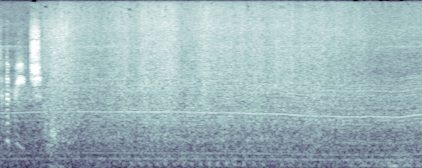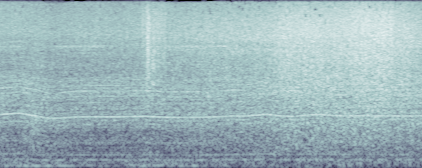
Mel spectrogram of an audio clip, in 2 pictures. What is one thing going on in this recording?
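Water splashes under a speeding vehicle.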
